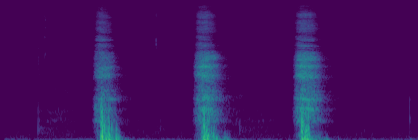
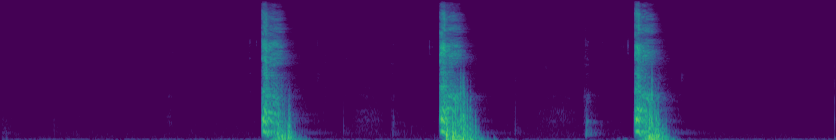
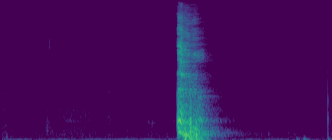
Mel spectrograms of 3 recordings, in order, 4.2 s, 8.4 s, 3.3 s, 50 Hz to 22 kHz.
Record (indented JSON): {
  "exhalation_length": "4.2 s",
  "exhalation_amplitude": 9146,
  "exhalation_signal_mean_std_ratio": 0.28,
  "three_cough_length": "8.4 s",
  "three_cough_amplitude": 22826,
  "three_cough_signal_mean_std_ratio": 0.26,
  "cough_length": "3.3 s",
  "cough_amplitude": 18266,
  "cough_signal_mean_std_ratio": 0.22,
  "survey_phase": "beta (2021-08-13 to 2022-03-07)",
  "age": "45-64",
  "gender": "Male",
  "wearing_mask": "No",
  "symptom_runny_or_blocked_nose": true,
  "symptom_shortness_of_breath": true,
  "symptom_sore_throat": true,
  "symptom_fatigue": true,
  "symptom_headache": true,
  "symptom_onset": "4 days",
  "smoker_status": "Never smoked",
  "respiratory_condition_asthma": false,
  "respiratory_condition_other": false,
  "recruitment_source": "Test and Trace",
  "submission_delay": "2 days",
  "covid_test_result": "Positive",
  "covid_test_method": "ePCR"
}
